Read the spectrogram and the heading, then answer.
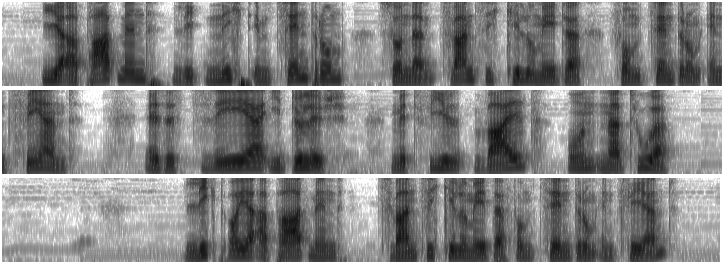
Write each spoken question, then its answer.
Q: Liegt euer Apartment 20 Kilometer vom Zentrum entfernt?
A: Ja, unser Apartment liegt nicht im Zentrum, sondern 20 Kilometer davon entfernt.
